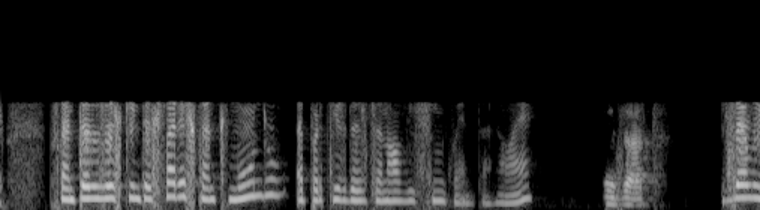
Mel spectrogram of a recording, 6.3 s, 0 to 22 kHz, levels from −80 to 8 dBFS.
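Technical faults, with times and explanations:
Throughout: aliasing. Content above 3 kHz folds back as gritty, metallic false tones about 10 dB below the speech, which fits downsampling to roughly 6 kHz without an anti-alias filter.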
